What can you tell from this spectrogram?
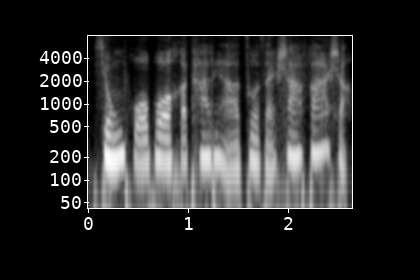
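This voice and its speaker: A woman narrating a children's picture-book story in an expressive storytelling manner. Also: medium pitch, moderate pace, husky, dry recording, clean studio sound.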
